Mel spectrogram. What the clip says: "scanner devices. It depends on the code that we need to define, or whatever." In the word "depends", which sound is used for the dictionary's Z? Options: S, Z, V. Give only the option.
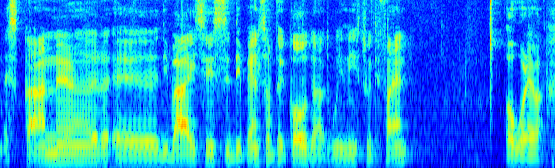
S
